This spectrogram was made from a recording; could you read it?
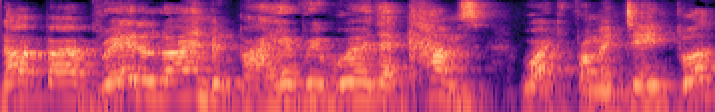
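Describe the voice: A plain read-aloud passage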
